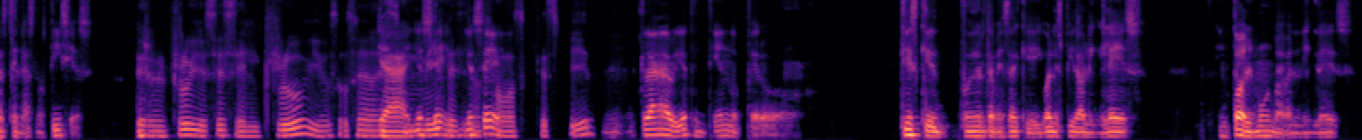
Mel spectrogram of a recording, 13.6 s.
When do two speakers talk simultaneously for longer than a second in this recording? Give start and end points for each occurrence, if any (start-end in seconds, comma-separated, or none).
3.7-5.1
